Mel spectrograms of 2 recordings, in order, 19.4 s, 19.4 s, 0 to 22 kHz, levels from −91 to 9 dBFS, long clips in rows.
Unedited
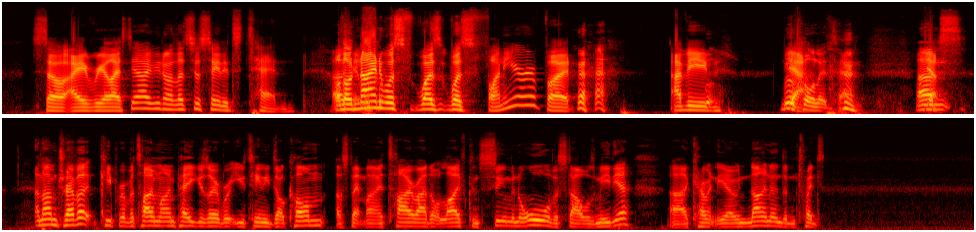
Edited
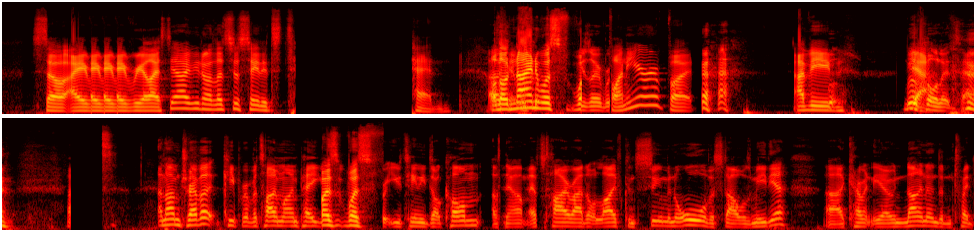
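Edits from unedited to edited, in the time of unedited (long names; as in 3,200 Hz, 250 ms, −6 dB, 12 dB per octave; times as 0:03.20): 0:00.77: stutter 0.13 s, 4 plays
0:02.55: splice in silence 1.17 s
0:04.24–0:04.85: swap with 0:11.70–0:11.98
0:05.40–0:05.78: fade out and dull
0:09.18–0:09.50: silence
0:13.13–0:13.61: reverse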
